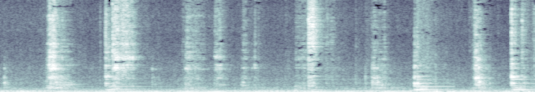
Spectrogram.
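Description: Metal spatula scraping and knocking against a kadai while stirring gram flour into an onion and spice masala. The strokes come irregularly, several with a brief metallic ring.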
